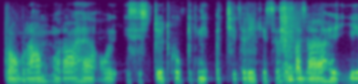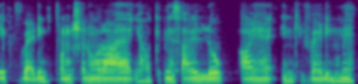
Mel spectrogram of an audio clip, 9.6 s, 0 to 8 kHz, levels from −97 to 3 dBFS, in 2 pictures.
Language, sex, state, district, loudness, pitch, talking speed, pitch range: Hindi, male, Uttar Pradesh, Jyotiba Phule Nagar, -18 LUFS, 105 Hz, 195 wpm, 105-110 Hz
